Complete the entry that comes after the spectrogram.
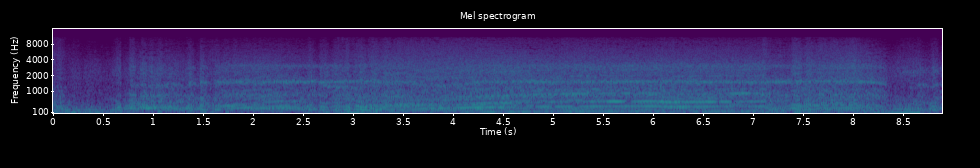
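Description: Loud NASCAR Xfinity Series race car engine at Dover Motor Speedway, revving hard and steadily throughout a burnout, with rising and falling pitch sweeps and a constant roar and no talk.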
